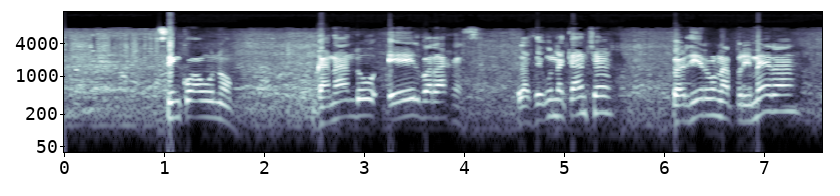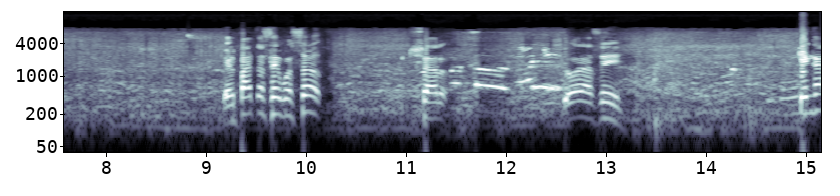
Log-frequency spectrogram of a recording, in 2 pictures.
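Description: A young man talks loudly and excitedly close by.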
